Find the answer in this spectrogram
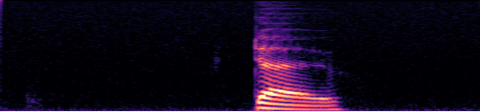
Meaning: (noun) 1. A thick, malleable substance made by mixing flour with other ingredients such as water, eggs, or butter, that is made into a particular form and then baked 2. Money
- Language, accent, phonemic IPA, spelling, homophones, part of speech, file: English, UK, /dəʊ/, dough, doh / d'oh / doe, noun / verb, En-uk-dough.ogg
